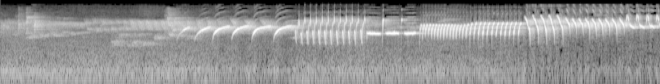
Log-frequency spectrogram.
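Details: Singing canary moving through varied tours: looping upslurred notes, a dense rattling burst, a pure whistled note, then fast high trills repeated at different pitches.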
